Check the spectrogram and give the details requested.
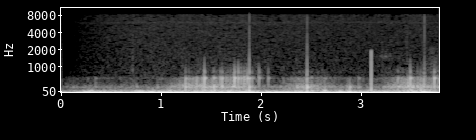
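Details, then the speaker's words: Lung auscultation example of rales (crackles) from fluid in the lungs, EMS teaching: brief scattered popping clicks over breath sounds with a low rumble. "this is rails some people call it crackles so what rails is we have fluid in the lungs"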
